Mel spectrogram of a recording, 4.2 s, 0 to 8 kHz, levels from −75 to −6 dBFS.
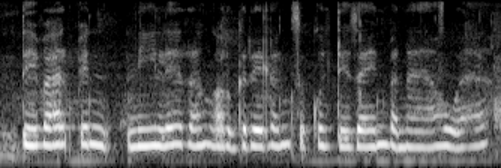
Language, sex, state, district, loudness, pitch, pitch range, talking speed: Hindi, female, Jharkhand, Garhwa, -16 LUFS, 280 Hz, 270-290 Hz, 185 wpm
